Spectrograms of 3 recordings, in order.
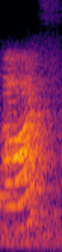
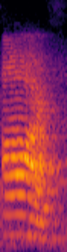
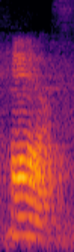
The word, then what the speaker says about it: hours: Have the children making noise for 4 hours.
